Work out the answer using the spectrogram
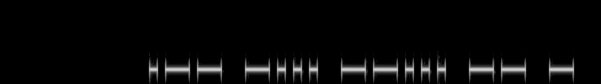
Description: Morse code, heard as a keyed tone, about 18 wpm, 700 Hz. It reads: WB7MT
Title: Speed Racing - USA 2x2 Call Signs 15wpm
